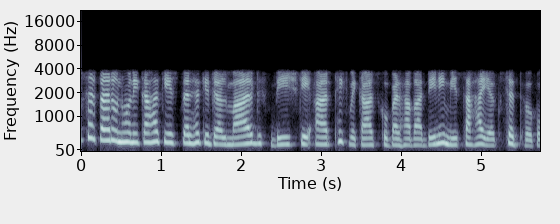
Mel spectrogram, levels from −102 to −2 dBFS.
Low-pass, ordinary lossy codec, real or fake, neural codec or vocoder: 3.6 kHz; Opus, 24 kbps; fake; codec, 16 kHz, 2 kbps, FunCodec, trained on LibriTTS, 25 frames a second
